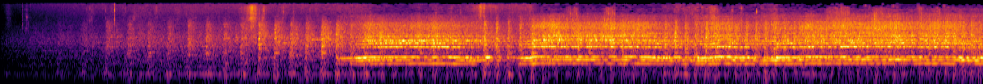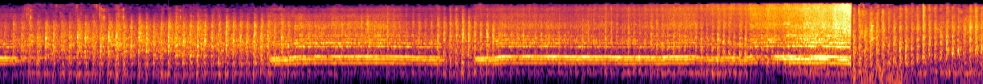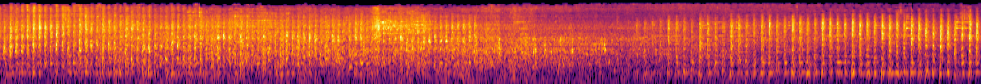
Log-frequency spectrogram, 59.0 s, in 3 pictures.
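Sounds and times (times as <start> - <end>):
train rumbling on track: 0.0 - 58.9
train horn chord: 6.8 - 20.2, 25.0 - 28.5, 29.2 - 36.7.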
